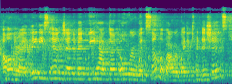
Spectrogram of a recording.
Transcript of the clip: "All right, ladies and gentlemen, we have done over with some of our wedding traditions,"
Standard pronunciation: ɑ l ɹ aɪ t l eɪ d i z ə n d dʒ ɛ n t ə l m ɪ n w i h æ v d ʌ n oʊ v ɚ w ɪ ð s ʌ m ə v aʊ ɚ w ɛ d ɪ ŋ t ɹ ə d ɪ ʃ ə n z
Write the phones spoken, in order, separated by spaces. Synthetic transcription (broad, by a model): ɑ l ɹ aɪ t l eɪ d i z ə n dʒ ɛ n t l m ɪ n w i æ v d ʌ n oʊ v ɚ w ɪ ð s ʌ m ə v aʊ ɚ w ɛ d ɪ ŋ t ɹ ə d ɪ ʃ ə n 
